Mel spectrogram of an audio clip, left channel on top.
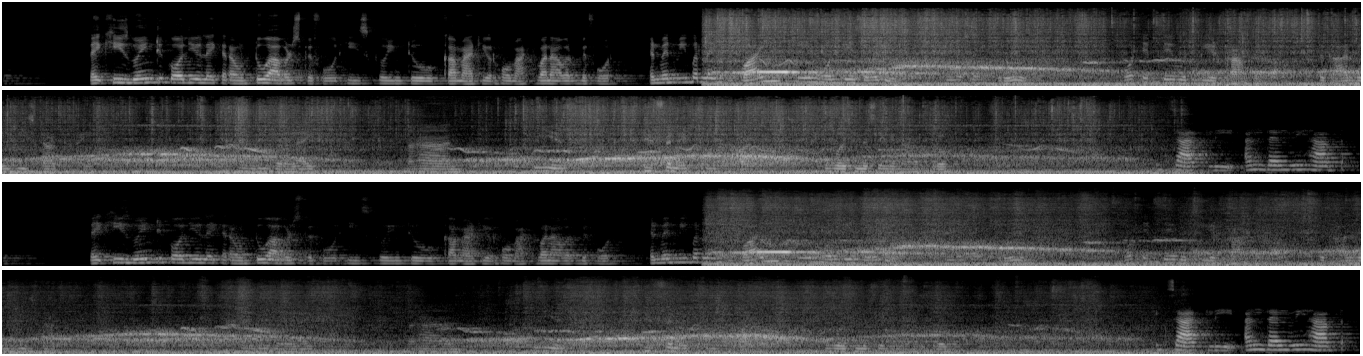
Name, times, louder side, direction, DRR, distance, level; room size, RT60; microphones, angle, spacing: voice 1, 0.9-6.1 6.5-9.0 9.4-10.3 11.2-12.6 13.2-14.5 15.9-16.7 17.6-18.2 18.9-19.4 20.0-21.2 21.8-23.1, left 5 dB, 50° left, 11 dB, 0.4 m, -34 dB
sound 1, 7.0-25.5, left 3 dB, 80° left, 1.0 m, -29 dB
voice 2, 25.1-27.0, right 4 dB, 20° right, 10 dB, 0.3 m, -33 dB
7.6 x 4.0 x 5.9 m, 1.0 s
head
